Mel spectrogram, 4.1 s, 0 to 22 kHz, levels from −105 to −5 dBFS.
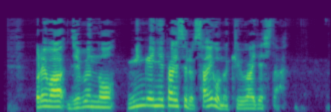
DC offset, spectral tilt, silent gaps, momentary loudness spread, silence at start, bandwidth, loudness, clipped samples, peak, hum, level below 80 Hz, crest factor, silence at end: under 0.1%; -4.5 dB/octave; none; 10 LU; 0.45 s; 11.5 kHz; -22 LUFS; under 0.1%; -4 dBFS; none; -64 dBFS; 20 dB; 0.6 s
